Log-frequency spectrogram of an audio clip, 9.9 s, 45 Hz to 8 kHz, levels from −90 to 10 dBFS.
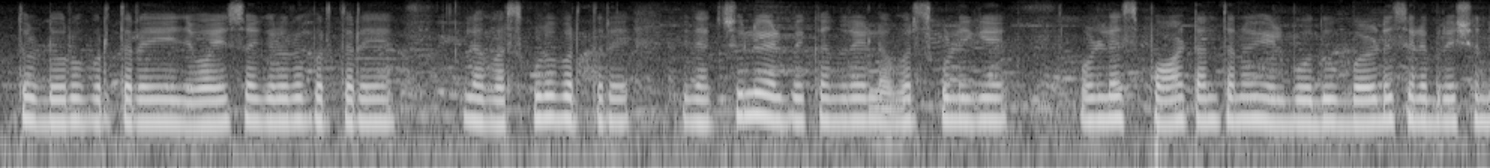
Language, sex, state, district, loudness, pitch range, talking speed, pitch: Kannada, female, Karnataka, Bijapur, -15 LUFS, 185-195 Hz, 125 wpm, 190 Hz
